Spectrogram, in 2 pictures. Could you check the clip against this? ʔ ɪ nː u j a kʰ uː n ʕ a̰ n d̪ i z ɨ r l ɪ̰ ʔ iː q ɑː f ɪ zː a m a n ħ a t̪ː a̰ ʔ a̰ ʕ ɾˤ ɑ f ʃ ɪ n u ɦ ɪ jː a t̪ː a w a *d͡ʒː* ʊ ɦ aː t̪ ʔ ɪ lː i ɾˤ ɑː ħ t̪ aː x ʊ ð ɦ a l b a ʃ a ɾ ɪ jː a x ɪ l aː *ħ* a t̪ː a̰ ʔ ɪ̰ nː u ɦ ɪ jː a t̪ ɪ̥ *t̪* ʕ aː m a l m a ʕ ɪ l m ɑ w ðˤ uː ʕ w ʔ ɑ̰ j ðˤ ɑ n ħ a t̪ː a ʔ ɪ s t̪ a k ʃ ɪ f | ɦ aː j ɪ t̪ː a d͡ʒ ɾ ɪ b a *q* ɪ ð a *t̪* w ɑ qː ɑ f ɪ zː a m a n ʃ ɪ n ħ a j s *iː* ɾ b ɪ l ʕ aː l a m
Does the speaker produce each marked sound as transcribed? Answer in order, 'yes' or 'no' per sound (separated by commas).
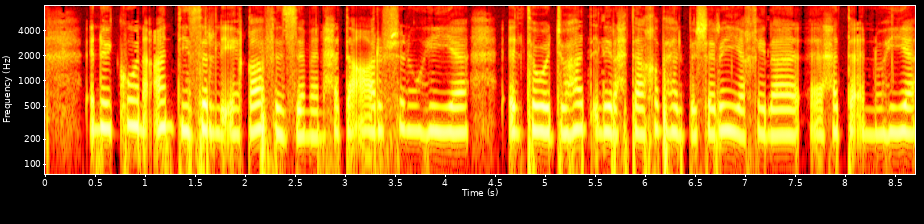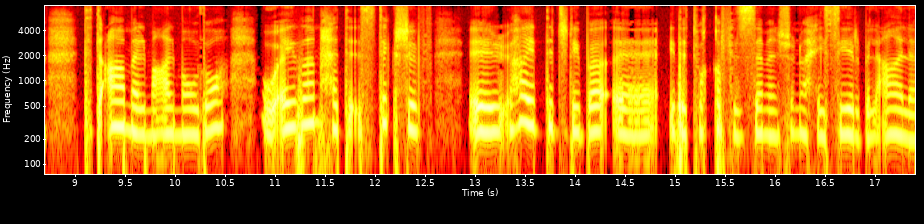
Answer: yes, yes, yes, no, yes, yes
